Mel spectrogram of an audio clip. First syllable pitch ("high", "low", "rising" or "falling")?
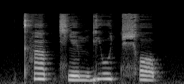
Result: high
